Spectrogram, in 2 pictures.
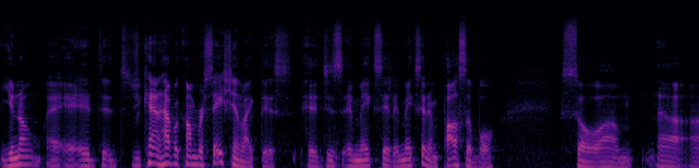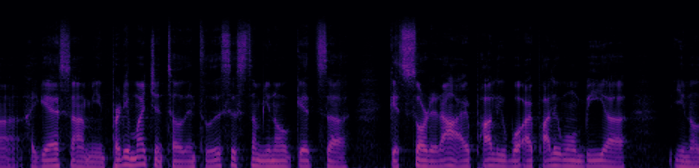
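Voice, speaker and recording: A man hosting a casual livestream, talking haltingly and repeating himself, with many "you knows". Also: fairly low pitch, gravelly. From United States, Los Angeles area. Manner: halting, repetitive, peppered with "you know". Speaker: livestream host.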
